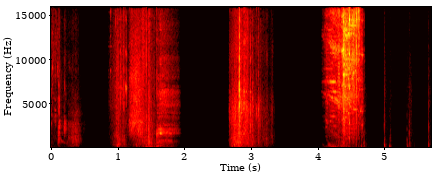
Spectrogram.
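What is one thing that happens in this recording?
A soldier eats from a can with wet chewing and slurping sounds.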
